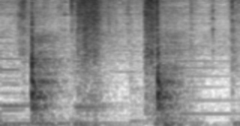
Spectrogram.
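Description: Cabbage being finely shredded with a knife for salad: two distinct, close chopping thuds on a cutting board, spaced well apart.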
